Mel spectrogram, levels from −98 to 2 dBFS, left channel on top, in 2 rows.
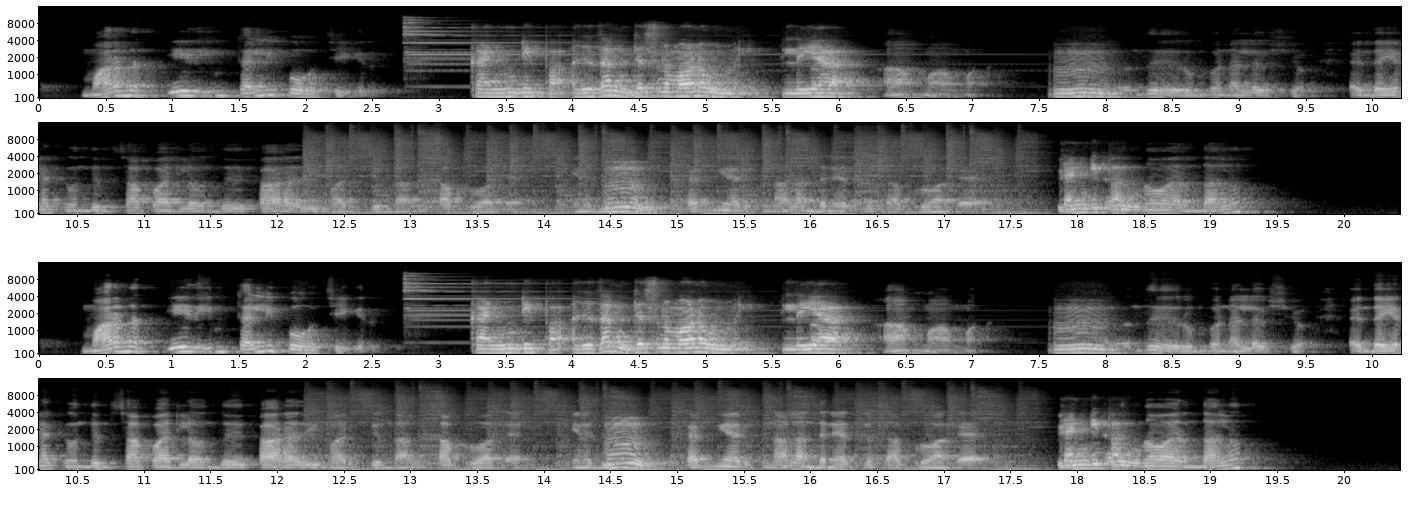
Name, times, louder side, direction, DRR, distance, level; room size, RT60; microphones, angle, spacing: voice 1, 0.3-2.5 5.8-5.9 6.3-7.1 8.1-9.5 9.8-13.9 14.2-14.5 15.1-17.3 17.9-19.2, right 4 dB, 70° right, 10 dB, 0.5 m, -27 dB
sound 1, 2.7-5.6, right 1 dB, 10° left, 4.6 m, -45 dB
voice 2, 3.2-6.1 7.6-8.1 14.5-14.8 17.9-18.4, right 2 dB, 10° right, -2 dB, 1.4 m, -21 dB
sound 2, 12.2-17.7, equal, 70° left, 2.3 m, -39 dB
12.0 x 11.0 x 2.9 m, 0.63 s
head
